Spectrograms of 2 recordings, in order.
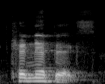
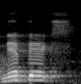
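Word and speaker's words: Knipex: say knife look man this is a German product that's how they pronounce it that's what it's called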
